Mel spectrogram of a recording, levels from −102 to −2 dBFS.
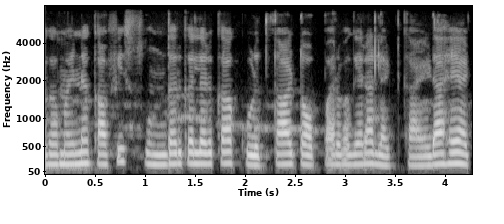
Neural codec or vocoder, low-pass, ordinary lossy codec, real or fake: none; 7.2 kHz; none; real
